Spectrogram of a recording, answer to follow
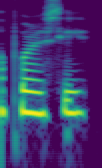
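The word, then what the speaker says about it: précis: examples ल of examples पर्स writing प व्ट इस पर्स राइटिंग इसमें एस साइलेंट होता है सो प्रसी राइटिंग इ लाइक राइटिंग अ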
